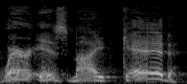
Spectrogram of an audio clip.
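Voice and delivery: high, drawn-out frantic parent; mock freaking out. Parent imagining a lost child, mock freaking out. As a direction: stretch it out in playful panic. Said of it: "I'd be freaking out".

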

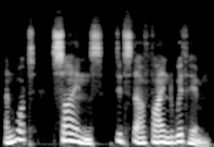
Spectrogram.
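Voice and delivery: high, slow, pressing question; urgent cry. A narrator's reading. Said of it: "she cried".

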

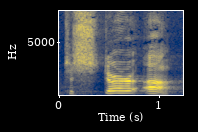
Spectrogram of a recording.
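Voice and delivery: "to stir up" drawn out slowly; slow stress. Shown as a demonstration. Preacher defining the word, "to stir up" said slowly. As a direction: stretch "to stir up" out. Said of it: "The word irritate".

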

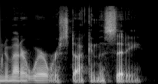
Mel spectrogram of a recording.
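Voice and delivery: ordinary delivery, nothing marked

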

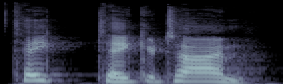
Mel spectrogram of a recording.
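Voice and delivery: high, easygoing chill guy; laid-back mentor voice. Retold or imitated. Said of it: "They're just like".

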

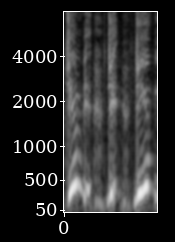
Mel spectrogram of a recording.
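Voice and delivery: ordinary delivery

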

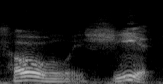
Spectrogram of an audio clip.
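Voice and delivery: slow, drawn-out amazed curse; stunned reaction. Real, not acted. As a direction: let it fall out of you, floored. Reacting to the cowboy's line.

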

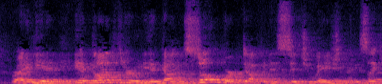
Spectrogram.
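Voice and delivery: ordinary talk

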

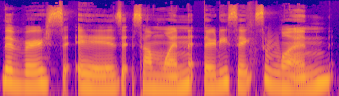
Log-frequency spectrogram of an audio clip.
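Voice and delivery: ordinary talk, nothing marked

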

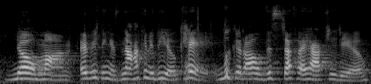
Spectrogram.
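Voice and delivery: loud, fast, exasperated protest; arguing with mom. Retold or imitated. Daughter protesting to her mom about her to-do list, loud and exasperated. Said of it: "I tried to argue with her".

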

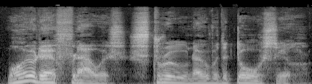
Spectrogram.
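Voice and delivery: slow, low giant voice; questioning giant. Acted. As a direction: ask it ponderously as a deep giant. Giant questions princess in bed.

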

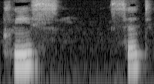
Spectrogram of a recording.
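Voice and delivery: ordinary talk

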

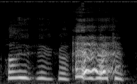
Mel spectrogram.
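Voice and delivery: high-pitched mock reassurance; bystander impression. Onlooker agreeing to call cops, high imitated reply.

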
